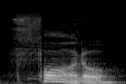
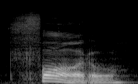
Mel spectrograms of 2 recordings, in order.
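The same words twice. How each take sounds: Both takes have the same delivery.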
